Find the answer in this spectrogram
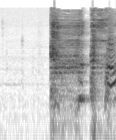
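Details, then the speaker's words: Person with fever, feeling cold and coughing all day, voice affected, suspected illness: two quick, harsh cough bursts after a moment of silence; cough. "Ik hoest best wel veel en heb het ook best wel koud. Ik heb koorts, dus. Dus als ik hoest, dan weten jullie waarom."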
